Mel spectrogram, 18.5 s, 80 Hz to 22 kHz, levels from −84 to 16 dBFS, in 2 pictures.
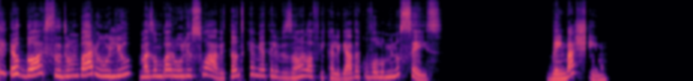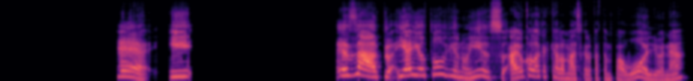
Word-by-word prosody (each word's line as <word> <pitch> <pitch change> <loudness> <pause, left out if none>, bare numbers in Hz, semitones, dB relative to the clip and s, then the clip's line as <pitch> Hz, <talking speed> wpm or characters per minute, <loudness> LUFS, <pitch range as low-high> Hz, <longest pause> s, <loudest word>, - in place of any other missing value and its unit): eu 365 +4 +4
gosto 315 0 +3
de 270 - -5
um 300 +2 -6
barulho, 315 +1 +2
mas 255 +2 0
um 280 0 -4
barulho 285 0 -2
suave, 280 -9 0
tanto 265 +7 -4
que 350 - -10
a - - -8
minha 290 -2 -7
televisão 230 -3 -6
ela 270 -2 -4
fica 230 -4 -10
ligada 195 +6 -2
com 250 - -14
o - - -12
volume 230 +2 -6
no 295 - -5
6. 165 - 0 1.4
Bem 185 +2 0
baixinho. 160 -3 +1 2.7
É, 245 -8 +2 0.3
e 260 +2 +2 1.9
Exato. 300 -6 +7
E 285 - +1
aí, 310 +2 +6
eu 310 0 0
tô 345 +4 -5
ouvindo 255 -9 -6
isso, 240 -1 -3
aí 205 +1 +5
eu 245 - -4
coloco 265 -4 -2
aquela 220 -5 -4
máscara 185 -1 -5
pra 180 0 -13
tampar 180 -3 -7
o 170 - -10
olho, 170 -9 -3
né. 180 +8 -4
255 Hz, 140 wpm, -21 LUFS, 205-290 Hz, 2.7 s, Exato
